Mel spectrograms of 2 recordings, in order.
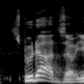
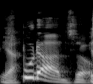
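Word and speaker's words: Spoudazo (σπουδάζω): I put it on my Instagram recently because I just think it's such a cool word called spoudazo. Have you heard of this word? – Go ahead. – Spoudazo. You got to say it like you're Italian. Like, spoudazo.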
